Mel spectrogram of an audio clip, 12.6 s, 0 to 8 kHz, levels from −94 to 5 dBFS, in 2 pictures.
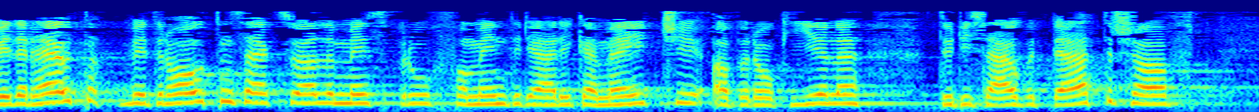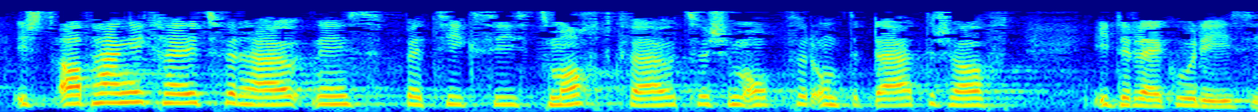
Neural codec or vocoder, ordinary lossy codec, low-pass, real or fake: none; MP3, 24 kbps; 7.2 kHz; real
